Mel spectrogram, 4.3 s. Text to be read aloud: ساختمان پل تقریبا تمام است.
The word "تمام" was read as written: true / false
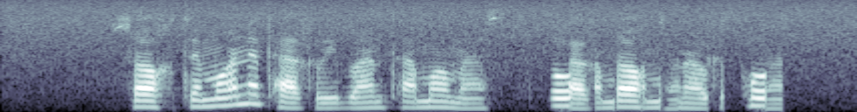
true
